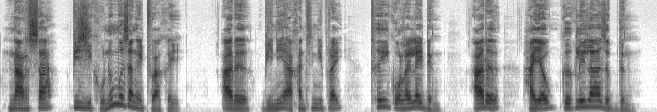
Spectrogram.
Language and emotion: Bodo, disgusted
